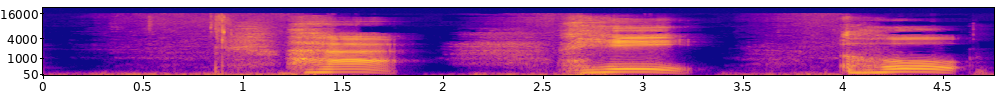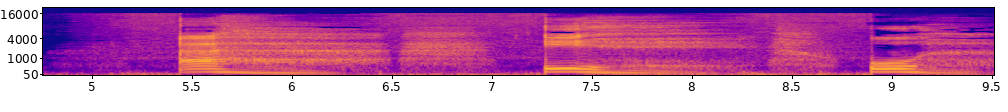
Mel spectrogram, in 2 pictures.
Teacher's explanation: hak besar dilafalkan dari pangkal tenggorokan dan mengalirkan karakteristik nafas yang biasa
